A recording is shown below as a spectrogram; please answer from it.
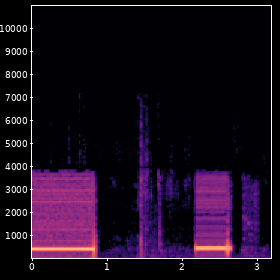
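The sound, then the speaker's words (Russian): Telephone line tones play while a call is connected to an operator: two steady, mid-pitched beeps, the first long and the second shorter, separated by near silence. “Соединяю с оператором.”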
